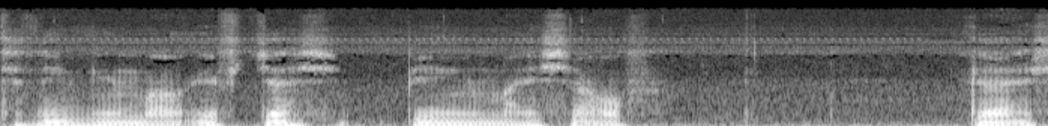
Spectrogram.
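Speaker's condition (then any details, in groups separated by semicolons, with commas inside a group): Amyotrophic lateral sclerosis; onset just over a year ago, trouble forming guitar chords with left hand, left arm most affected; diagnosed by neurologist, first thought nerve compression from cycling, still cycling long distances; voice already affected, formerly soft-spoken with quiet voice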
